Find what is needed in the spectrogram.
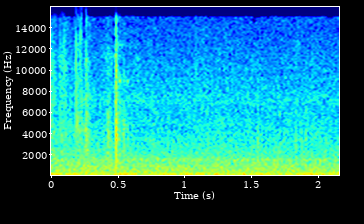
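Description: A few light clicks in the first half-second as a jumper wire is picked up off the table, over a steady faint background hum.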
